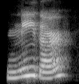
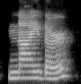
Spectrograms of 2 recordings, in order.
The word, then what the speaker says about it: neither: We have neither, or this can also be pronounced neither. So neither or neither, either or either, and both. It doesn't matter how you pronounce them. Either, either, neither, neither. It's all correct, okay? You can just choose whichever one you like.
